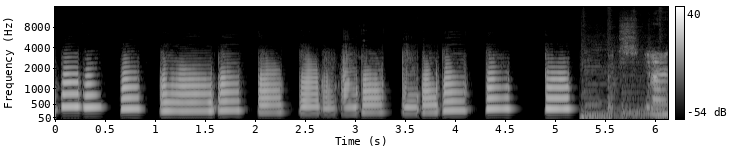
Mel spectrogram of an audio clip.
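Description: A big band line of evenly spaced, equal-length straight quavers plays at a steady pulse, then ends in a brief burst of noisy sound.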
